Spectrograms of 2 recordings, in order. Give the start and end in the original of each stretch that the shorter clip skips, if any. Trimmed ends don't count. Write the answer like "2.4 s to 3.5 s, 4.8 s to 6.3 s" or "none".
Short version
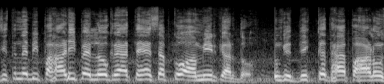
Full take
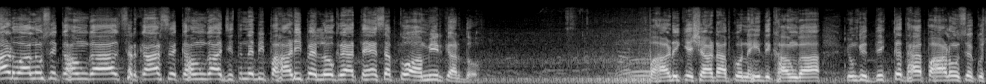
4.9 s to 8.4 s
